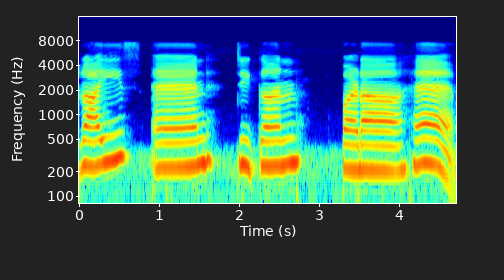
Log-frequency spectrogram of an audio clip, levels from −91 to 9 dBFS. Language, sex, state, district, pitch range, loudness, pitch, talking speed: Hindi, female, Punjab, Fazilka, 220-255 Hz, -14 LUFS, 235 Hz, 65 wpm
